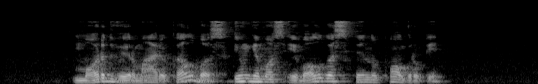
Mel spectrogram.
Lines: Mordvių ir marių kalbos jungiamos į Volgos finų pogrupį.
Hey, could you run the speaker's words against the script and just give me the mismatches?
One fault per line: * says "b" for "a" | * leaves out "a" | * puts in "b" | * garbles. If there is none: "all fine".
all fine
